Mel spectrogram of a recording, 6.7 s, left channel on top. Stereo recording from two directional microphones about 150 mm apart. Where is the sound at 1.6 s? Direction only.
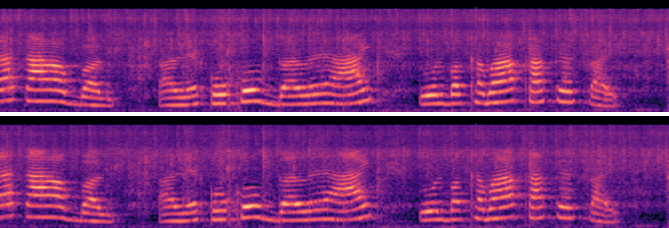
30° right (ahead or behind).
